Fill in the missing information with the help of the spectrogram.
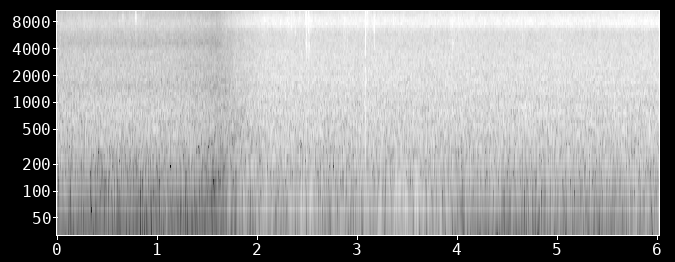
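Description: Steady rush of river water. About two seconds in it turns abruptly louder and fuller as rapids with white water take over.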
